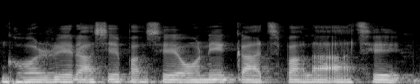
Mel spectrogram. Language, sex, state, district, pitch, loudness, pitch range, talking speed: Bengali, male, West Bengal, Alipurduar, 105 Hz, -16 LUFS, 105-110 Hz, 70 wpm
